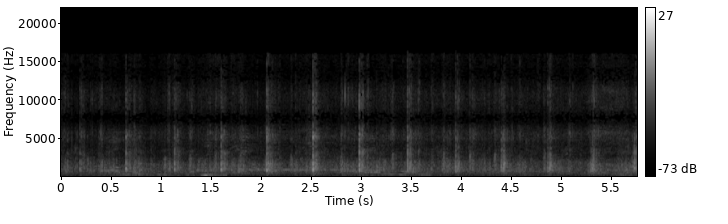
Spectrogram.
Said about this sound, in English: Clap your hands again.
